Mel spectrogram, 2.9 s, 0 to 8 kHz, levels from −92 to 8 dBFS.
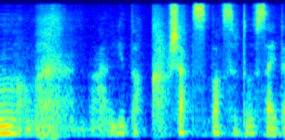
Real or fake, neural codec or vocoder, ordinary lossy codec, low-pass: fake; codec, 16 kHz, 0.3 kbps, FocalCodec; AAC, 48 kbps; 7.2 kHz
